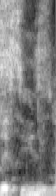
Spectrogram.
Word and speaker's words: Ulysses: Is that how you say it? – Ulysses. – Yes. Ulysses. – Ulysses.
